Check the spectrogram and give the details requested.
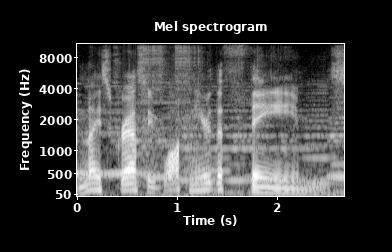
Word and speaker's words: Thames: It's the perfect day to find a nice grassy walk near the Thames. Yes, exactly. That's how you pronounce it.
